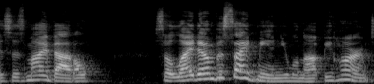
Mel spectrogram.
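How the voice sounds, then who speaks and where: Over a very clean recording with a silent background, a raspy, put-on character voice at a middle pitch moves at a fairly quick pace. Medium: read story.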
